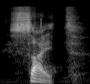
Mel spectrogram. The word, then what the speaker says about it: Zeit: Zeit. Zeit. Zeit. There you go. Okay. We got shite. Rhymes with shite.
